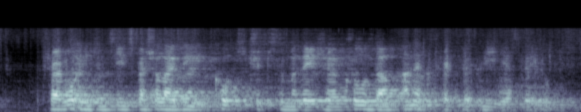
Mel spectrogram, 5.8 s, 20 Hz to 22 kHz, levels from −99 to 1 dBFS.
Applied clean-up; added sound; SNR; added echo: neural separator model SepFormer DNS4.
